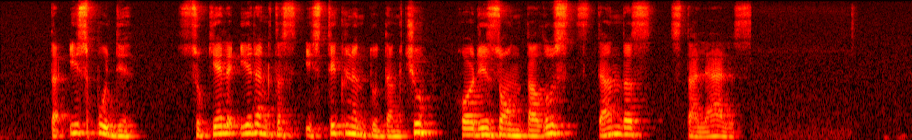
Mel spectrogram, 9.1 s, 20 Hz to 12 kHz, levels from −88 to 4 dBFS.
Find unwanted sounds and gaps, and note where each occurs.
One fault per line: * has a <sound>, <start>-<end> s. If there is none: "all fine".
all fine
